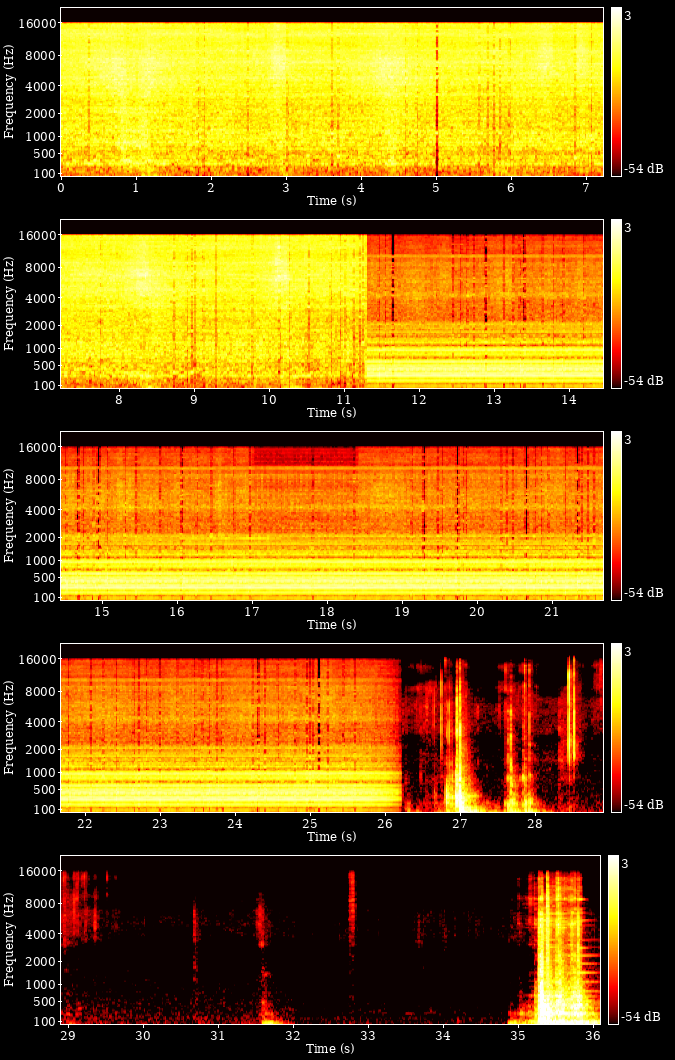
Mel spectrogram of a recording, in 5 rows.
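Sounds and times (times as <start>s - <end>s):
electric motor hum: 11.3s - 26.2s.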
